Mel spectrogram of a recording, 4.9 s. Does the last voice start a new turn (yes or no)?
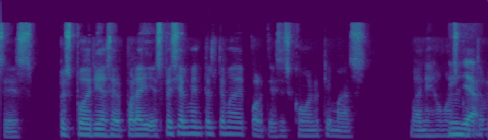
yes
